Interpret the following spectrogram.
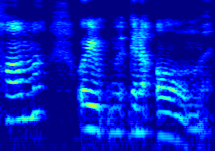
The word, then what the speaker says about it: om: or you're going to ohm an om is actually a three syllable sound it's a so we make three different sounds in there really connecting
